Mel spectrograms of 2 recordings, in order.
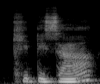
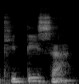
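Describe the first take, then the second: First: Kitisa with SA lifted up like a question; wrongly intoned question. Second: Kitisa let down softly at the end; no question intonation. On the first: Teacher shows what is not said in Aymara, rising question tone. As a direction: swing the last syllable of kitisa upward. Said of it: "Entonces no decimos". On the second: Teacher shows Aymara questions are not intoned, soft falling end. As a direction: ask kitisa with a falling, statement-like ending. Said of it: "Básicamente no se entona". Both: Shown as a demonstration.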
